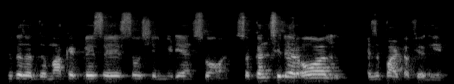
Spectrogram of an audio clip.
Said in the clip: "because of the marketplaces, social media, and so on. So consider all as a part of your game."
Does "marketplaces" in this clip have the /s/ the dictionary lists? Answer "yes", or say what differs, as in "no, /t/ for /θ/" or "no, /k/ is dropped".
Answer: yes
